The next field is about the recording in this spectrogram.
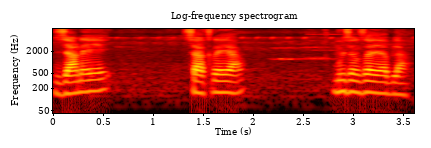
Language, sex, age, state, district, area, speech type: Bodo, male, 18-30, Assam, Baksa, rural, spontaneous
